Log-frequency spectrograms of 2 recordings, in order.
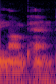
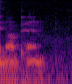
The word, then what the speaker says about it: Phnom Penh: How do Cambodians say Phnom Penh? Try to stack the P on top of the N sound. Phnom. – Phnom Penh. – Phnom Penh. – Phnom Penh. – Phnom Penh.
